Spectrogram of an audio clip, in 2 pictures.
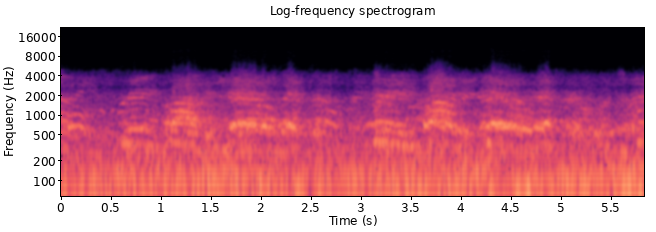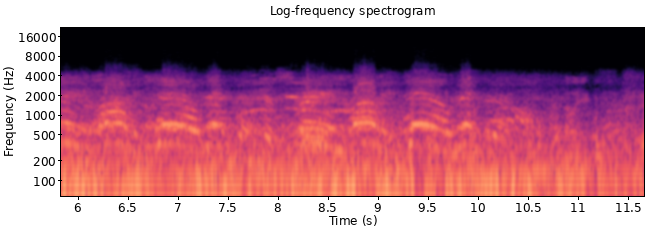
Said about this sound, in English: Because it is almost entirely a white crowd. Not just the people who are here to be spectators, but almost all the people behind the barricade. These are the people who are cheering.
